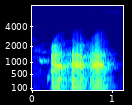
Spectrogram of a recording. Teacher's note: termasuk di wastul halqi berarti di pertengahan tenggorokan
